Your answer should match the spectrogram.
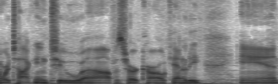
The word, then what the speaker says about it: Cannady: Once again, we're talking to Officer Carl Cannady. And that's Cannady, not Cannady. I'm sure you've seen it spelled like. Most of the time it's pronounced, people go, oh, Cannady. No, Cannady.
